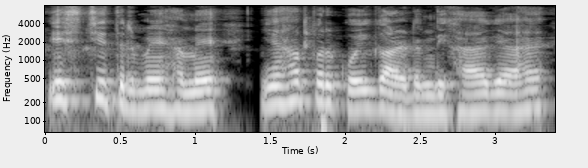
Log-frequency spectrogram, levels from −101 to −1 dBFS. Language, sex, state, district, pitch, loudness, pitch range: Hindi, male, Uttar Pradesh, Saharanpur, 160 Hz, -15 LUFS, 145-195 Hz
